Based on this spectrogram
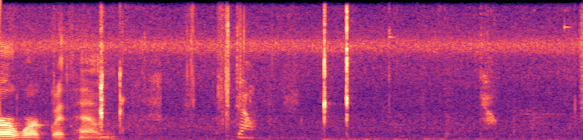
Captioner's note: mouth clicking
